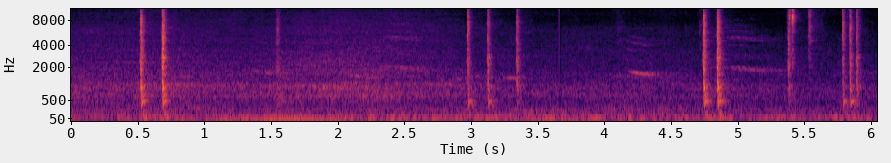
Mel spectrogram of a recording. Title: Clutch noise problem 2022 Suzuki Jimny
